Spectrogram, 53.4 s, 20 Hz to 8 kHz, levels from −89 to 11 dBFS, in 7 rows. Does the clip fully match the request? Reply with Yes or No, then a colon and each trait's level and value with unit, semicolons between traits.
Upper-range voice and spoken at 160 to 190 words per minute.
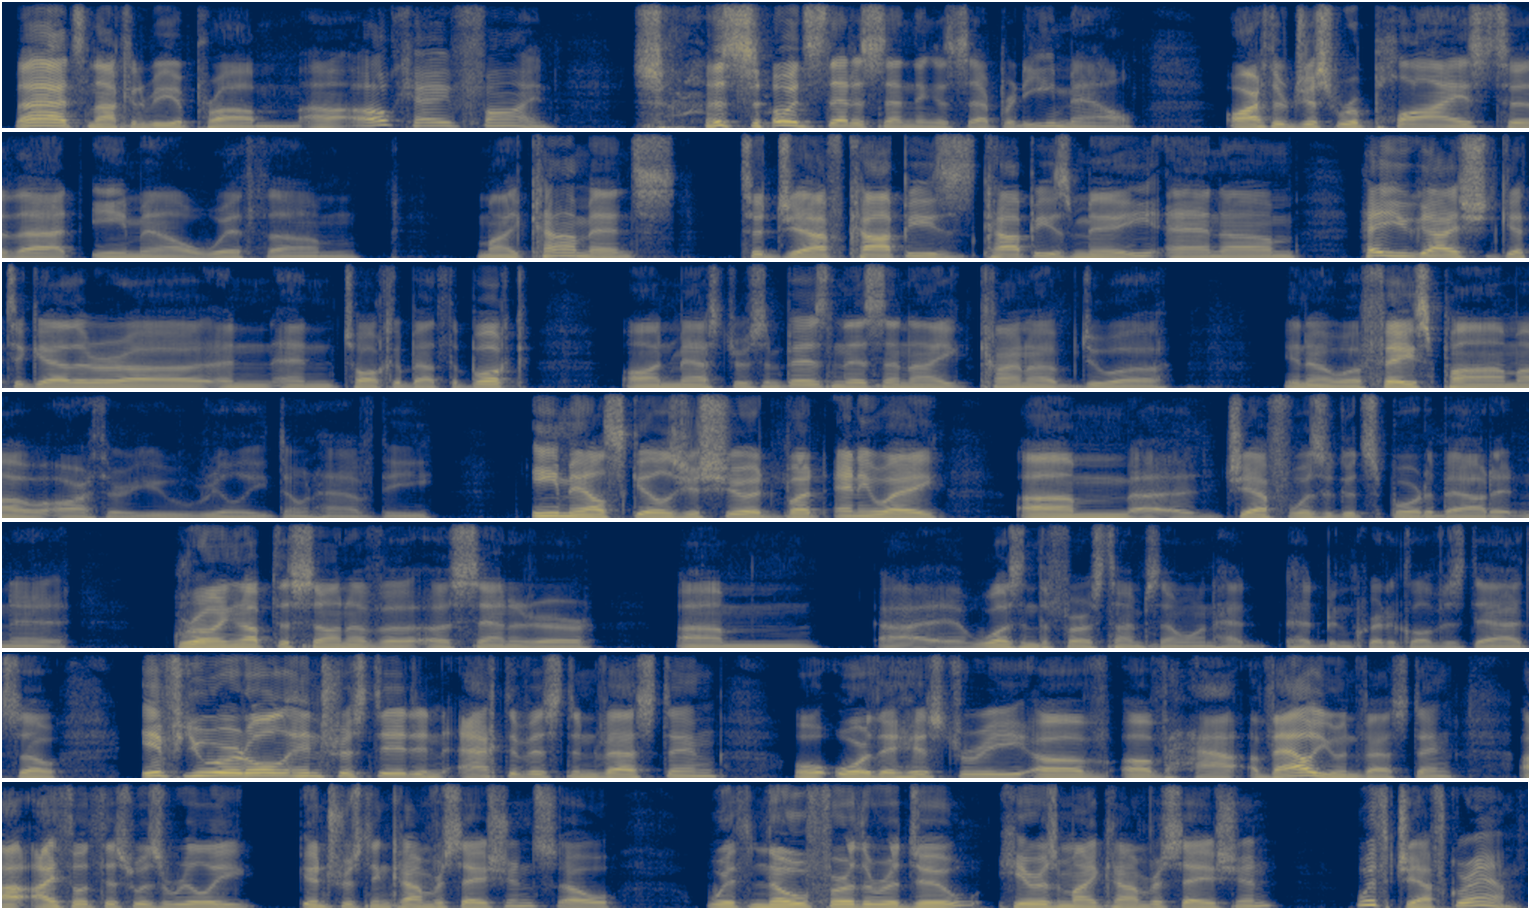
No: low, 135 Hz; average, 165 wpm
